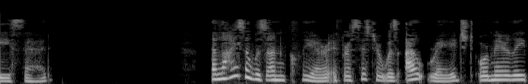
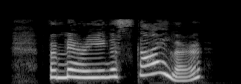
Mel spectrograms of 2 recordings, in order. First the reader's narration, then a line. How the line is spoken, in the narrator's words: Peggy laughed out loud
